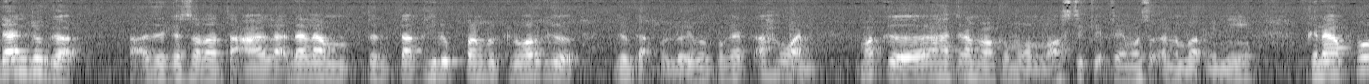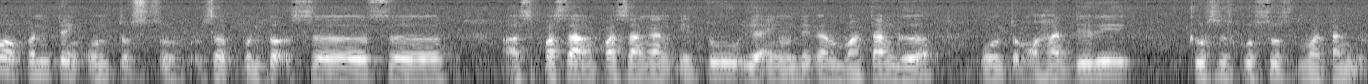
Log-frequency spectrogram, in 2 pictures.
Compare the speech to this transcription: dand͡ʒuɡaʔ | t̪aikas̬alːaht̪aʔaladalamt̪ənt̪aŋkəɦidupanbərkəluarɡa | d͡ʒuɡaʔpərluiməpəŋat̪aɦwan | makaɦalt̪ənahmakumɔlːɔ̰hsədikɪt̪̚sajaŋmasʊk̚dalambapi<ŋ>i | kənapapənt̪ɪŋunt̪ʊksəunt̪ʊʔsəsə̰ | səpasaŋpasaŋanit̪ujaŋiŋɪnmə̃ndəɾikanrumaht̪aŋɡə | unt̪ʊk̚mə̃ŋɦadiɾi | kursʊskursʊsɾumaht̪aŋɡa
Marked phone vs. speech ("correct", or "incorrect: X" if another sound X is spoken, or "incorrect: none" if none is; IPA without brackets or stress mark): incorrect: n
